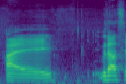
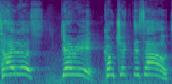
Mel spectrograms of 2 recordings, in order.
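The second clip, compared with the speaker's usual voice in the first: high-pitched yelling call. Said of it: "yell out".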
